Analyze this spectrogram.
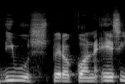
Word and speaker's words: Dibu: Eh, DB literalmente se pronuncia así. Divus como el Divu Martínez. Incluso a mí me parecía raro cuando el el redactor argentino decía el el dibus, pero es que literalmente es el dibus, pero con ese y Z.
